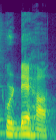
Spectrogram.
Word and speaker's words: Kurdecha: I know, like Alex KURDECHA. That's how his name is pronounced.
